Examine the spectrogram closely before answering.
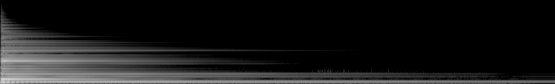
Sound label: STEEL P B1, Synclavier, GUITARS; Synclavier Sampler Library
